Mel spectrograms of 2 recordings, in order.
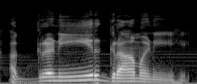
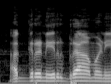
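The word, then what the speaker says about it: ಅಗ್ರಣೀರ್ಗ್ರಾಮಣೀಃ: ಗಮನಿಸಬೇಕಾದ ಅಂಶಗಳು ಏನು ಅಂದ್ರೆ ಅಗ್ರಣಿ ಗ್ರಾಮಣಿಹಿ ಅಗ್ರನಿರ್ಗ್ರಾಮಣಿ ಈ ರೀತಿಯಲ್ಲ ಅಗ್ರಣಿ ದೀರ್ಘ ಇದೆ ಅಲ್ಲಿ ಅಗ್ರಣಿಗ್ರಾಮಣಿ ನೋಡಿ ಅಲ್ಲಿಯೂ ಕೂಡ ದೀರ್ಘ ಇದೆ ಅಗ್ರಣಿಗ್ರಾಮಣಿ ಈ ರೀತಿ ಅಲ್ಲಿ ಎರಡು ಸೊನ್ನೆ ಇದೆ ಗ್ರಾಮಣಿ ಶ್ರೀಮಾನ್ ನ್ಯಾಯೋ ನೇತಾ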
